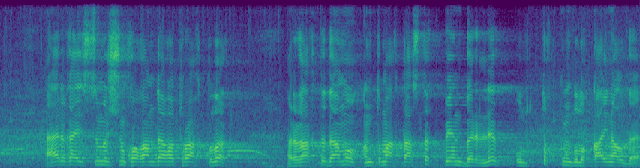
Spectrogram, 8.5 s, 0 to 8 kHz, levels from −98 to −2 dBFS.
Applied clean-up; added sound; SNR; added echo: none; Crowd; 15 dB; none.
